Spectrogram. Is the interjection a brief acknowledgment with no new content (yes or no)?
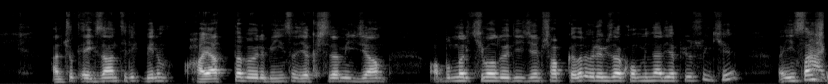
no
